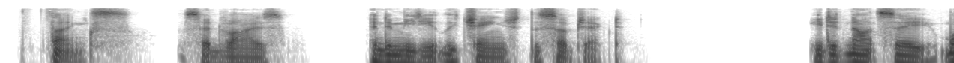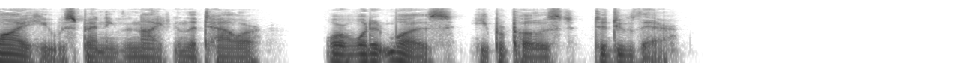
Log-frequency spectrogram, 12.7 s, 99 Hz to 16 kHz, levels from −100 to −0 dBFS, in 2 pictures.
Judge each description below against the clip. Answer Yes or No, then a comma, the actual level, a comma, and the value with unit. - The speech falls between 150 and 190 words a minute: No, average, 140 wpm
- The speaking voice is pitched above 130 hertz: No, very low, 90 Hz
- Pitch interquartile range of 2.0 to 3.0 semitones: No, average, 3.5 semitones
